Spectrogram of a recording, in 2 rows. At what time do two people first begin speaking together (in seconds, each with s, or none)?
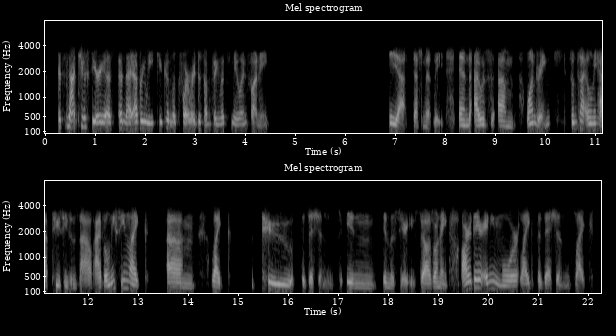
none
